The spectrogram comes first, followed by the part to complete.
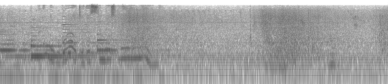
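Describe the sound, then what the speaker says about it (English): Ocean surf in the Genshin Impact game, a steady broadband wash of waves that swells again in the second half, with tonal music or voice sounds layered over the opening seconds. "Sound of the ocean waves"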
